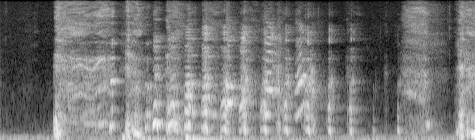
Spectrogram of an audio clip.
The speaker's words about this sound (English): COVID. I'm not sickened. Well, I am, but that's not the reason why I'm coughing.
